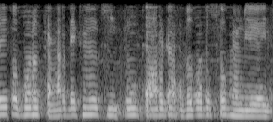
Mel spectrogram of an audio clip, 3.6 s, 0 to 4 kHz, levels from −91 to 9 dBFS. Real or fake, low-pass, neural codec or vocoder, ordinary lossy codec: fake; 3.6 kHz; codec, 44.1 kHz, 1.7 kbps, Pupu-Codec; none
